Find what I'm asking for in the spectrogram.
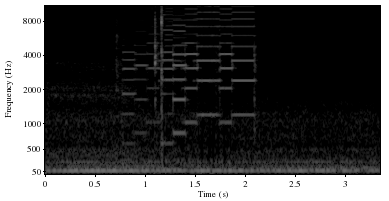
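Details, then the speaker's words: Power-Pole shallow-water anchor motor unit reassembled after not going down: at switch-on a short rising run of electronic notes plays with a green light; normal power-on startup tune. "next you want to turn the unit on and uh see if you got a green light you also want to hear the music"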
